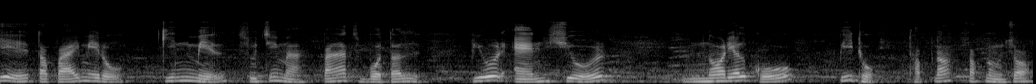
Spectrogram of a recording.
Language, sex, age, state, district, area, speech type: Nepali, male, 18-30, West Bengal, Kalimpong, rural, read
